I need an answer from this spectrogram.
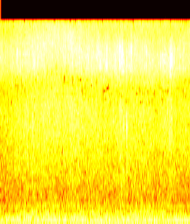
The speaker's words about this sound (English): Those are earthworms. The worms are moving through the soil, and the little particles of sand are hitting against each other.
